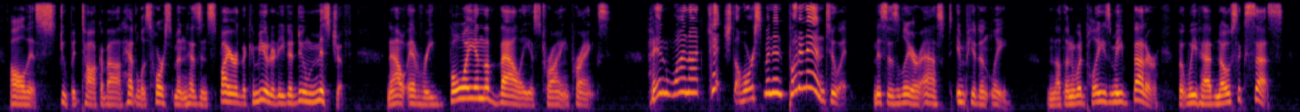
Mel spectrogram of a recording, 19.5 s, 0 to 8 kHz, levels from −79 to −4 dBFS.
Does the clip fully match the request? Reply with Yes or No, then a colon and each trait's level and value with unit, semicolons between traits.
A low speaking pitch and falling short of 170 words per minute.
No: medium, 170 Hz; average, 150 wpm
